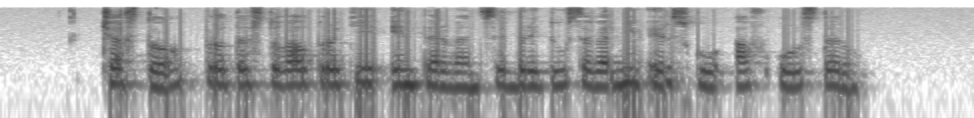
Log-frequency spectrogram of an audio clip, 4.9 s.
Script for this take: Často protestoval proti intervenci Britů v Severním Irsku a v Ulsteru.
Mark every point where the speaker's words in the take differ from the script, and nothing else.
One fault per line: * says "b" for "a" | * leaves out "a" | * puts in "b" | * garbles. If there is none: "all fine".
all fine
